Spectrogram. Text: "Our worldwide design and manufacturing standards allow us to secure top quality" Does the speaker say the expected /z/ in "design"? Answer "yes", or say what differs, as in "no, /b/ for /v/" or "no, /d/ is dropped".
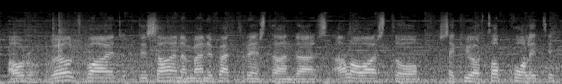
no, /s/ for /z/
